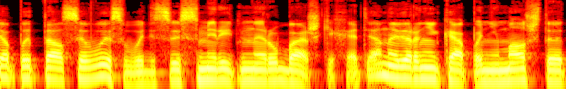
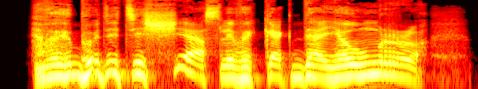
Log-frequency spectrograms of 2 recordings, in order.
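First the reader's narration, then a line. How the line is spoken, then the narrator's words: Hoarse rasp. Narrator (Russian): прохрипел Уэртон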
